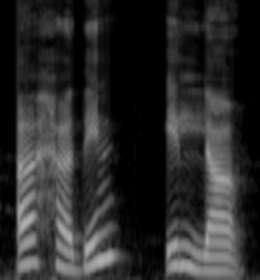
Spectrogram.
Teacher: تو اظہار ہوگا، یعنی غنہ نہیں کریں گے · یعنی کلیئر نون ساکن کی ساؤنڈ آنی چاہیے، نون کی آواز آنی چاہیے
